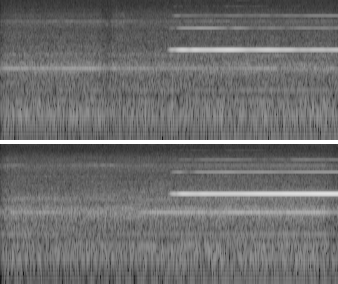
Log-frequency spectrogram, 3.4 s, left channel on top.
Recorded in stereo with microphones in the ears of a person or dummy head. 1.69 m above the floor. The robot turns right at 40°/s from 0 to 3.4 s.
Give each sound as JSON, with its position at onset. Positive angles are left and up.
{"t": 1.7, "sound": "a flute", "azimuth_deg": 140, "distance_m": 3.0}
